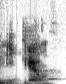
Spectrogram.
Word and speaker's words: Michael: Voilà, à vous la parole pour vous présenter, Michael. Alors, bonsoir, mon prénom est Michael en fait, ça se prononce Michael, excusez-moi.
